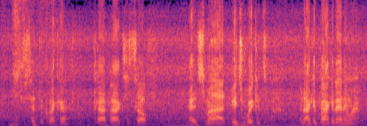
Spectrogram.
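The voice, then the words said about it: Exaggerated Boston accent. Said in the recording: “good Boston accent stuff”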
